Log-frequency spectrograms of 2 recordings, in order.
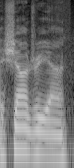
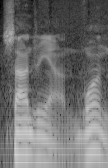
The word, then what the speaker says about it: Chandrayaan: Yeah, Chandrayaan. Chandrayaan-1 spacecraft, scientists were able to calculate how much water was present on the surface of the moon.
